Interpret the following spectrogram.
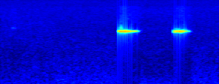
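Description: Two short, high-pitched electronic beeps about half a second apart, in otherwise dead silence.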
